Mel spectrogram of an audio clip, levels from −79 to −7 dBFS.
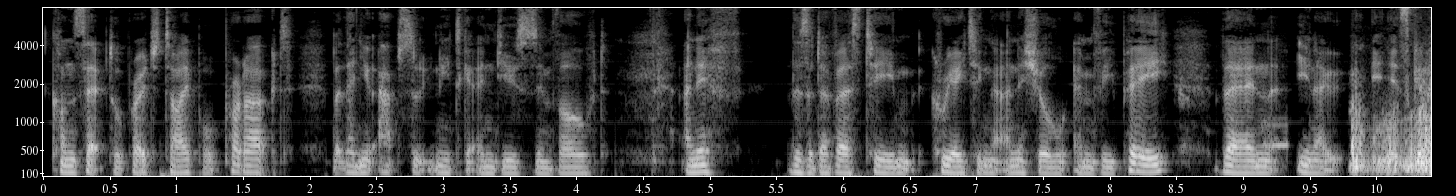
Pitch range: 110-130 Hz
